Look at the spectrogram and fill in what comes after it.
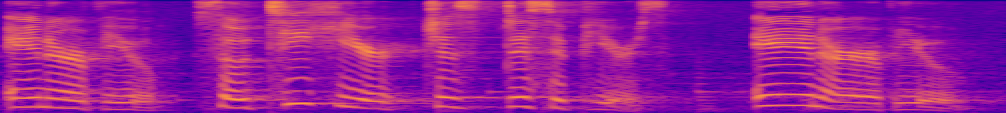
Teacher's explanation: In America, interview. So T here just disappears. Interview. That's it. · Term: elision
